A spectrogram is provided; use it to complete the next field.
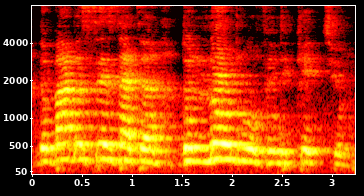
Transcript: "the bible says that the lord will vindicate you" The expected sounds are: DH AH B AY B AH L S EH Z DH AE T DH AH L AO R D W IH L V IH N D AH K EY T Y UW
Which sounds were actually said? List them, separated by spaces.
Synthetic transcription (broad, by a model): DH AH B AY B AH L S EH Z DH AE T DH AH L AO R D W IH L V IH N D AH K EY T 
